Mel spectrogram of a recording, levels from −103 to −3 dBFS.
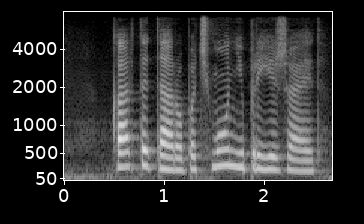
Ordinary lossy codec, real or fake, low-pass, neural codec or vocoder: none; fake; 7.2 kHz; codec, 24 kHz, 0.9 kbps, DualCodec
